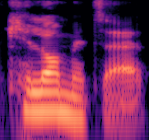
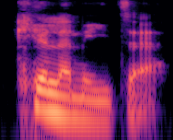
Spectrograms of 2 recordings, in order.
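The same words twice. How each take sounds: First: The stress is on the second syllable. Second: The stress is on the first syllable. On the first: The speaker calls it wrong. "the emphasis is on the second syllable" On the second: The speaker calls it right. "should have the emphasis on the first syllable. Hence, I say kilometer"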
